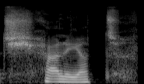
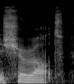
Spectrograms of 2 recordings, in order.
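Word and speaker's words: Chiarot: Chariot. As I said Chariot, I meant Sharot. It's just how his name is pronounced.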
